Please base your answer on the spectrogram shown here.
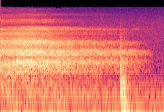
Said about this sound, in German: Und erstmal ganz tief ein und ganz tief ausatmen.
